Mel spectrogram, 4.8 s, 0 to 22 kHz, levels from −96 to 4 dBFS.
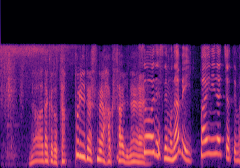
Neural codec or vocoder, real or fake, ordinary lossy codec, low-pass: none; real; none; 7.2 kHz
